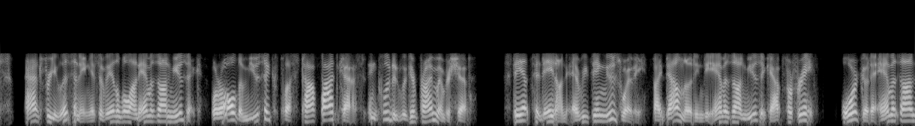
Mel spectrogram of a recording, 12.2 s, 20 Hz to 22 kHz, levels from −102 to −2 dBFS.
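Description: Speech run through a Codec 2 vocoder from start to finish, and you can hear it right away: the voice comes out robotic and buzzy because the decoder rebuilds it from sine waves using only pitch, voicing, energy and a rough spectral envelope, so the original waveform is gone. The damage is heavy, the sound sits in a narrow radio-style band of roughly 300 Hz to 3.6 kHz with nothing above 3.8 kHz, and the texture fits a rate around 2.4 kbit/s.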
